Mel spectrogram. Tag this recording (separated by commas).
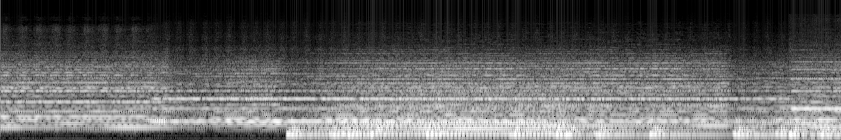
Background music, Music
